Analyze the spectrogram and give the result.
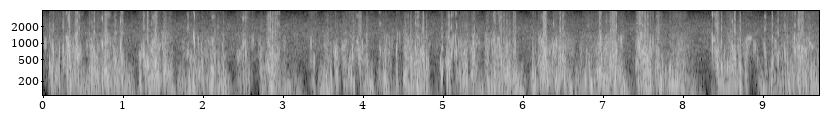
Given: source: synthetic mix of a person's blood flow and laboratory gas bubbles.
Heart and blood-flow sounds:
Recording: Doppler ultrasound of blood flow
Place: precordium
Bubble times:
0.00-0.52 s: bubbles
0.56-1.07 s: bubbles
1.17-1.64 s: bubbles
1.78-2.31 s: bubbles
2.40-3.00 s: bubbles
3.31-4.14 s: bubbles
4.19-4.38 s: bubbles
4.40-4.84 s: bubbles
4.90-5.45 s: bubbles
5.49-5.96 s: bubbles
6.07-6.66 s: bubbles
6.73-7.29 s: bubbles
7.38-8.05 s: bubbles
8.33-9.71 s: bubbles
From the record:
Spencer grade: 4 (maximum detectable bubble signal sounding continuously throughout systole and diastole of every cardiac period, and overriding the amplitude of the normal cardiac signals)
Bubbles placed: anywhere in the cardiac cycle

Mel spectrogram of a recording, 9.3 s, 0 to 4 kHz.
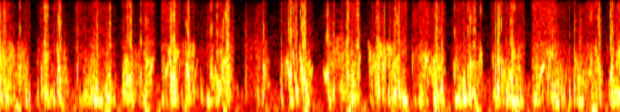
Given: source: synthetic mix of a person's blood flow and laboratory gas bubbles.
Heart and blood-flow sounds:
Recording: Doppler ultrasound of blood flow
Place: subclavian vein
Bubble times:
0.00-0.45 s: bubbles
0.55-0.99 s: bubbles
1.12-1.75 s: bubbles
1.81-2.33 s: bubbles
2.41-3.50 s: bubbles
3.83-4.00 s: bubbles
4.19-4.70 s: bubbles
4.84-5.43 s: bubbles
5.51-6.70 s: bubbles
6.77-7.25 s: bubbles
7.35-7.88 s: bubbles
7.97-9.04 s: bubbles
9.07-9.31 s: bubbles
From the record:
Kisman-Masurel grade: 343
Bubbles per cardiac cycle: rolling drumbeat, 9 or more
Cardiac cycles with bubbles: 100%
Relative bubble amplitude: loud (0.450 to 0.775)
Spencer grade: 3 (all of the cardiac periods contain showers or single bubble signals, but not dominating or overriding the cardiac motion signals)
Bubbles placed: anywhere in the cardiac cycle

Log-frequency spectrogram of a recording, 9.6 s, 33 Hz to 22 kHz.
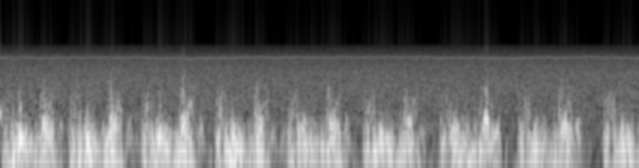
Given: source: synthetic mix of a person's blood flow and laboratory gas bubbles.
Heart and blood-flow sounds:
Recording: Doppler ultrasound of blood flow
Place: precordium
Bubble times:
0.00-0.09 s: bubbles
From the record:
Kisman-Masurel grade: 223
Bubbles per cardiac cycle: several, 3 to 8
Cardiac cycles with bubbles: 10 to 50%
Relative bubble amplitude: loud (0.450 to 0.775)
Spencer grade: 2 (many but less than half of the cardiac periods contain bubble signals, singularly or in groups)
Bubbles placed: only in the low amplitude regions of the cardiac cycle

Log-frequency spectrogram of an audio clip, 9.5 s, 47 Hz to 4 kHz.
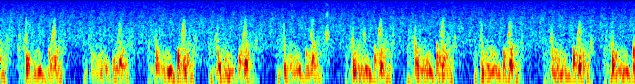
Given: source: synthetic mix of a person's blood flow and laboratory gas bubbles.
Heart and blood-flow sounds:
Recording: Doppler ultrasound of blood flow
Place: precordium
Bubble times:
4.87-4.94 s: bubbles
5.44-5.49 s: bubbles
From the record:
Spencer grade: 1 (occasional bubble signal discernible with the cardiac motion signal, with majority of cardiac periods free of bubbles)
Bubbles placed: anywhere in the cardiac cycle

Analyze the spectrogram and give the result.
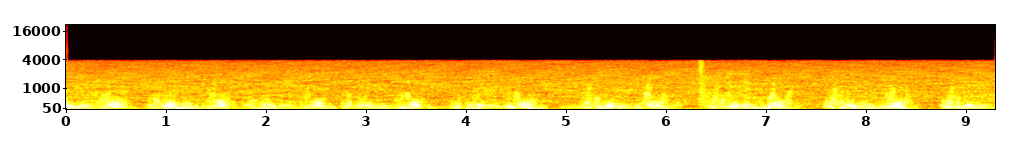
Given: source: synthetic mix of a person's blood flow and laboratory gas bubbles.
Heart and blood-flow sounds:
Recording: Doppler ultrasound of blood flow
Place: precordium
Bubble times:
4.66-4.72 s: bubbles
From the record:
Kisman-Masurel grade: 111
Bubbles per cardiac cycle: 1 to 2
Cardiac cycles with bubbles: 1 to 10%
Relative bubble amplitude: barely perceptible (0.100 to 0.250)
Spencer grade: 1 (occasional bubble signal discernible with the cardiac motion signal, with majority of cardiac periods free of bubbles)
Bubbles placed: only in the low amplitude regions of the cardiac cycle

